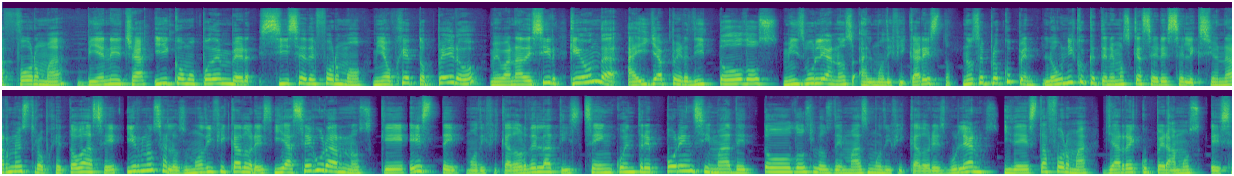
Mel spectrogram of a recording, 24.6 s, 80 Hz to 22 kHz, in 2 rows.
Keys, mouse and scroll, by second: 0.2 Tab, 1.4 middle click, 2.0 scroll down 5, 2.9-5.5 middle drag, 6.2-7.7 middle drag, 11.0 click, 14.5 click, 15.4-16.3 scroll down 4, 16.3-18.6 drag, 18.7-21.7 drag, 22.9-24.6 middle drag.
